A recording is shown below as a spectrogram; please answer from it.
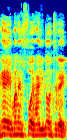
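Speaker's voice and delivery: very loud, rushed, overeager, way-too-much-energy voice. Showing how a phone greeting sounds to a caller with too much energy. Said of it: "this guy got too much energy".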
